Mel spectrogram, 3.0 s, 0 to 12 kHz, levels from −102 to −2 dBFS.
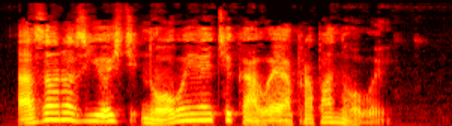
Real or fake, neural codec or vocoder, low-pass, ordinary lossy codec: fake; vocoder, 44.1 kHz, 128 mel bands, Pupu-Vocoder; 10.8 kHz; MP3, 48 kbps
